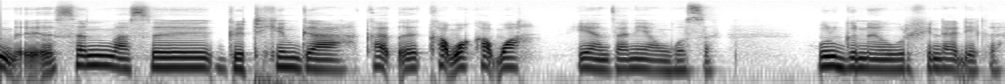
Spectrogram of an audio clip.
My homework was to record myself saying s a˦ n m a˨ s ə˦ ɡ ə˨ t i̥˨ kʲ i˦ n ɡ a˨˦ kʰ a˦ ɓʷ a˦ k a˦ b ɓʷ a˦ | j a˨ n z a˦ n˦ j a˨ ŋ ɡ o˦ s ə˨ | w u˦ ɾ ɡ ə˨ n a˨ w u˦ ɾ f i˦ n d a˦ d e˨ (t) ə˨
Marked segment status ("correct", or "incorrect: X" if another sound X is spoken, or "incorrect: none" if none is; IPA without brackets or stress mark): incorrect: k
